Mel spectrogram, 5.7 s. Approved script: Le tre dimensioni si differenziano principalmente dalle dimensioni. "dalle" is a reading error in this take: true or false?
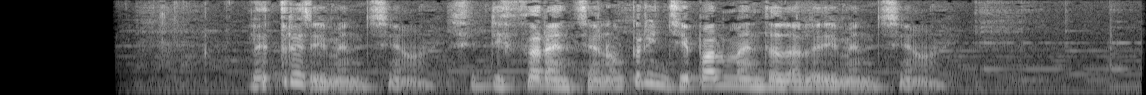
false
